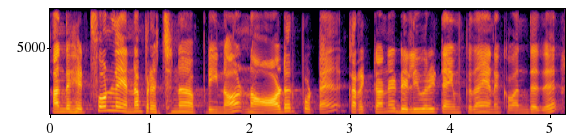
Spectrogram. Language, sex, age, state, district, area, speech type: Tamil, female, 18-30, Tamil Nadu, Salem, rural, spontaneous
